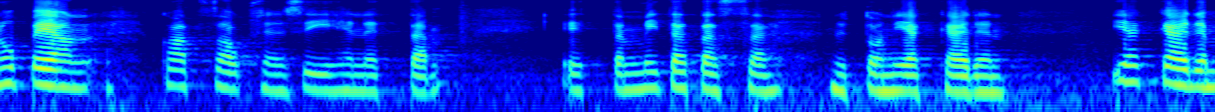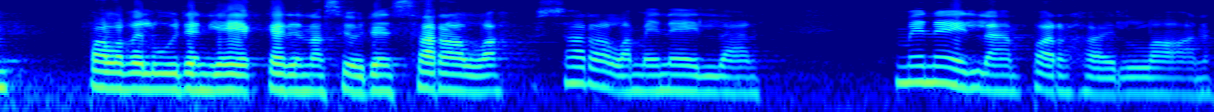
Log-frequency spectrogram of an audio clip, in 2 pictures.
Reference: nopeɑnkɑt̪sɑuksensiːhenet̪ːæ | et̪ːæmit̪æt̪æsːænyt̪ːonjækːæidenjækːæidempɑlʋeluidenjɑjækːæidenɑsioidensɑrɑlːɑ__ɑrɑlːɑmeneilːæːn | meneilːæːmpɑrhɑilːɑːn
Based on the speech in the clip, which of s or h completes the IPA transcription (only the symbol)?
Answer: s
